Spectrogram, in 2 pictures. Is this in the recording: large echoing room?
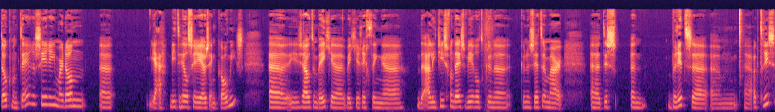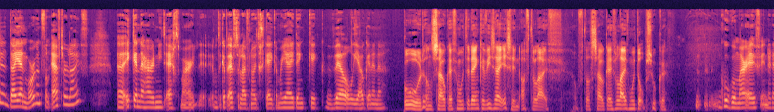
no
